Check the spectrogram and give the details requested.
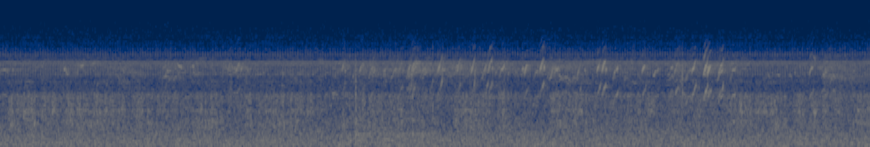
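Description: Birds chattering in the trees, many short high chirps in quick succession, loudest in the middle of the stretch, over a steady faint background hiss.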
